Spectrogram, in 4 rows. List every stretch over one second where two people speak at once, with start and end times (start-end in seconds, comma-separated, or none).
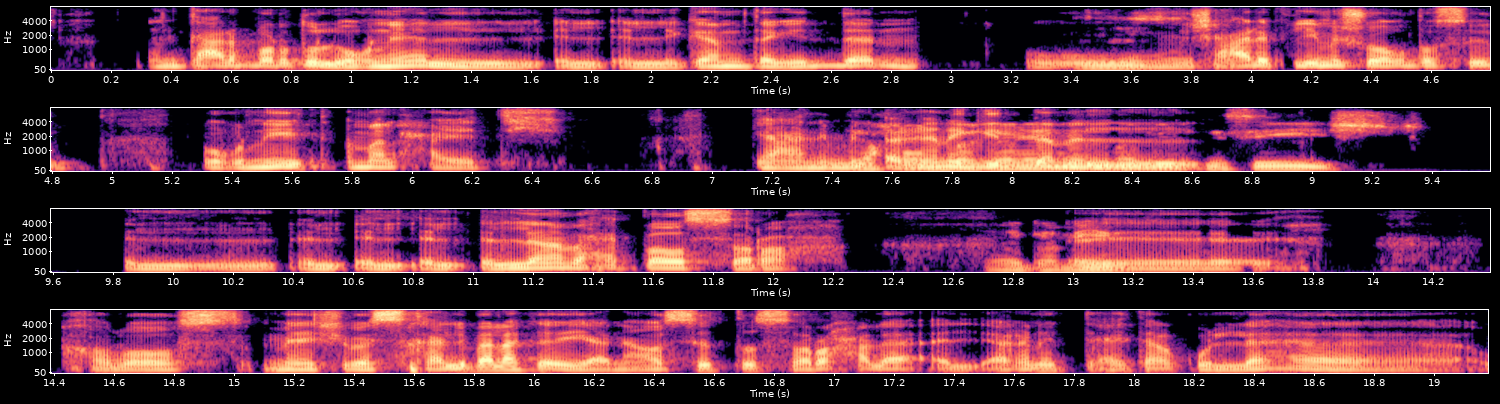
7.5-8.7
